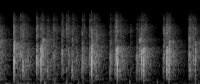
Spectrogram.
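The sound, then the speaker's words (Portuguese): A small audience applauding at a live event in a bookstore, with sharp, evenly spaced claps at about four per second, steady in loudness and heard without talk. “Palmas para eles também, não merecem.”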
